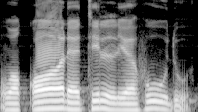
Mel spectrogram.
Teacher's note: Untuk huruf qof e di sini kita panjangkan dua harakat karena ia ada bacaan mad thabi'i · untuk huruf qaf sendiri, tebalkan dia sambil kita buka rongga mulut kita karena untuk itmamul harakat, untuk menyempurnakan daripada membunyikan fathah.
